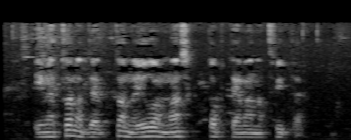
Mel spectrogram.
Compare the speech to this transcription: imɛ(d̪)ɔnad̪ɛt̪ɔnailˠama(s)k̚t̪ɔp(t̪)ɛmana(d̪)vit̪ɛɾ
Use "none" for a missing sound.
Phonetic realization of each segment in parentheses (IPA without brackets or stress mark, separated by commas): t̪, s, t̪, t̪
